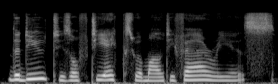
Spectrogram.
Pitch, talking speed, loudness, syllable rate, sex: 200 Hz, 150 wpm, -19 LUFS, 4.6 syllables/s, female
